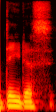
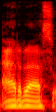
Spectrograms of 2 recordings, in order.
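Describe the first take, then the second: First: It is said the American way. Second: It is said the speaker's non-American way.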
